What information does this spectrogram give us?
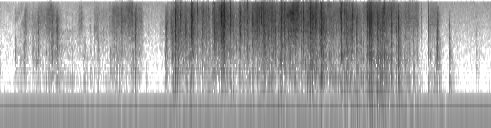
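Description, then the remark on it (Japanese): Paper crinkles and rustles as a letter, a company commander's last letter written before his death, is unfolded, starting with soft scattered crackles and swelling into a denser, louder burst of crackling before tapering off. No one speaks. “これは野村さんが死ぬ前にあなたに書いた手紙です。どうぞ読んでください。 そう言って渡されたのは中隊長の遺書でした。”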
